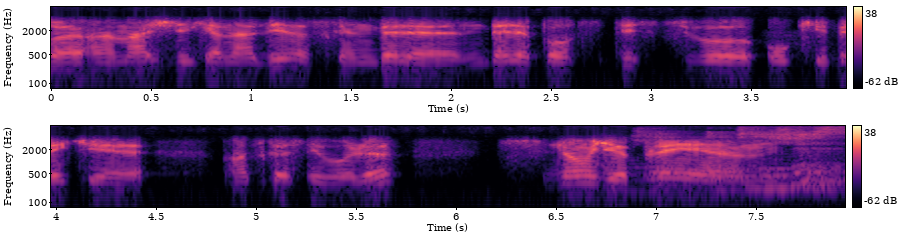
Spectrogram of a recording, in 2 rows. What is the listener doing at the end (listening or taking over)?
taking over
